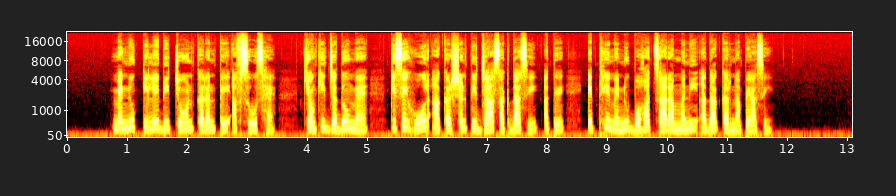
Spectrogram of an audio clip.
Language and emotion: Punjabi, sad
